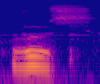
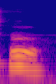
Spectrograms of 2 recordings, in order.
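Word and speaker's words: vous: The first word is voose. Oh, pronounce vu.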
